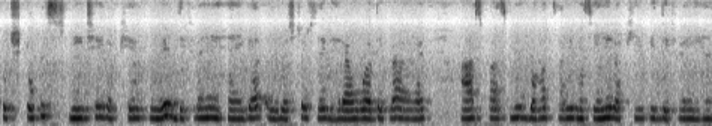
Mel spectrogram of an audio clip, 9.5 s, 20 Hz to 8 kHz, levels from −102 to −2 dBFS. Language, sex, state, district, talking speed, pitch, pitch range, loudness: Hindi, female, Chhattisgarh, Sukma, 145 wpm, 215 Hz, 210-225 Hz, -18 LUFS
